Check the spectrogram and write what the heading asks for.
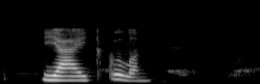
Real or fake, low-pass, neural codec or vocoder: real; 5.4 kHz; none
